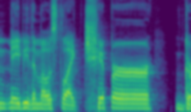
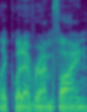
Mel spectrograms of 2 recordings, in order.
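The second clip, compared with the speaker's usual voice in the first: put-on dour, glum voice, much lower, quieter; 7 semitones lower, 5 dB quieter than usual. Telling a story about a gloomy man answering a chipper girl, imitating a dour guy. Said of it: "just a very like dour kind of guy".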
